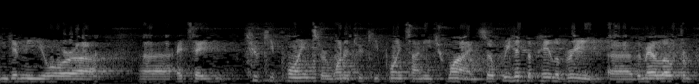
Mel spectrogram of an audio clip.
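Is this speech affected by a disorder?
No.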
